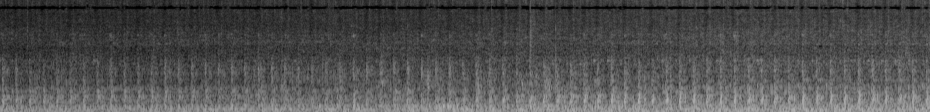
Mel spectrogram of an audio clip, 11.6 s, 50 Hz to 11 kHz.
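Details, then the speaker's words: 1953 Chevy truck after new fuel tank, fuel pump, tune-up, radiator and water pump: steady low engine drone with a faint regular knock around three per second that grows as the revs pull down in gear, absent out of gear; engine knock under load, cause unconfirmed. "i'm listening to this motor on the car and uh when i put it down in gear it seems like it gets a really bad knock on there but you know not out of gear it doesn't it's like when it pulls down the rpms and it's just like you know got that sounds like a knock"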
